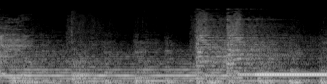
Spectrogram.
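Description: Ringing tone of an outgoing telephone call: a steady, loud tone enters near the end, over a busy background.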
